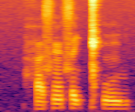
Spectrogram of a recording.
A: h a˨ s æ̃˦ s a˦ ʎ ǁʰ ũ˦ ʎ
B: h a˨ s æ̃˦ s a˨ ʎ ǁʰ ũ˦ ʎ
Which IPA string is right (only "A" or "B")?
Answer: A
